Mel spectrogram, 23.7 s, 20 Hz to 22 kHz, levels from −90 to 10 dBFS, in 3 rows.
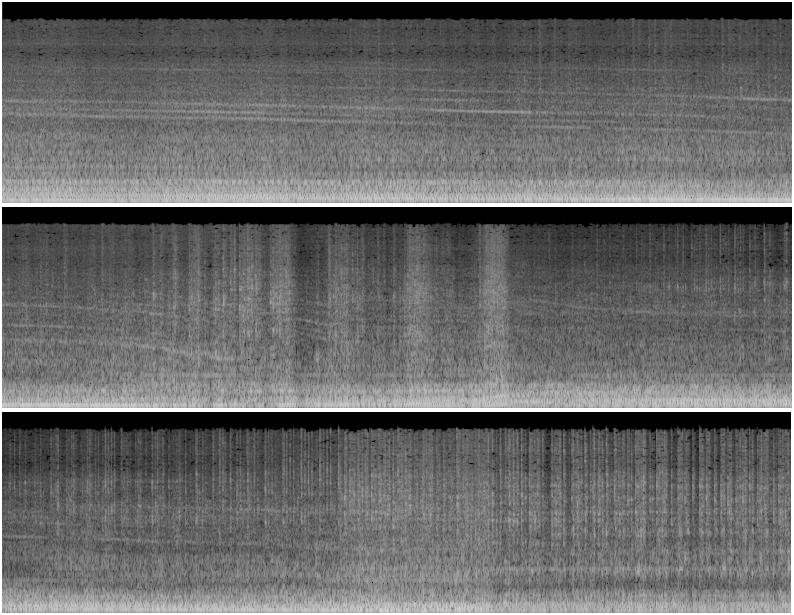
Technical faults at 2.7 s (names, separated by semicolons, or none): none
